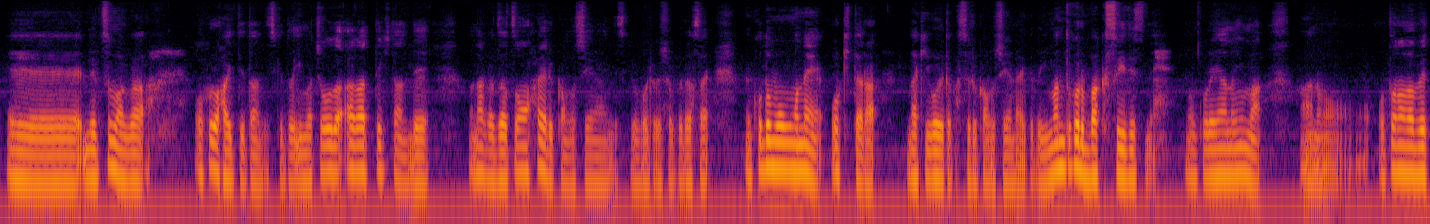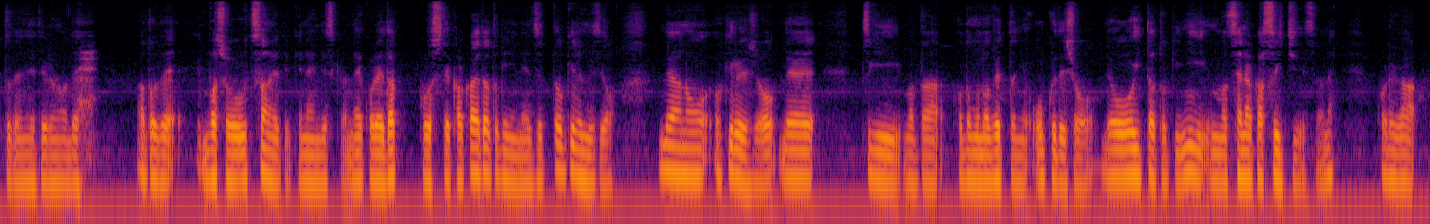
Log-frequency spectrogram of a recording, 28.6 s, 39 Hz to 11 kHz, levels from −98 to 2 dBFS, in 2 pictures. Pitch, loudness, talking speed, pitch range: 120 Hz, -30 LUFS, 410 characters per minute, 110-130 Hz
